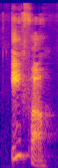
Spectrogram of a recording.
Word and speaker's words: Aoife: Aoife, not Oif. Aoife.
